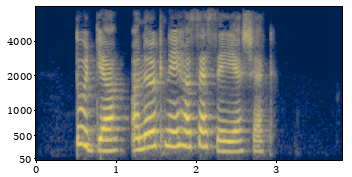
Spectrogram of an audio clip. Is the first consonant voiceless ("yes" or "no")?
yes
